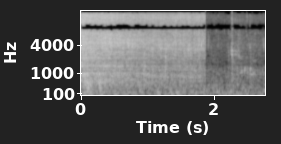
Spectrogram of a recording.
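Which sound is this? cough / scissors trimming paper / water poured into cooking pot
water poured into cooking pot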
